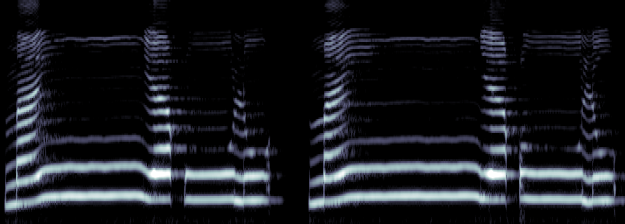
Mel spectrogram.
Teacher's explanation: ہم ادغام ناقص کر رہے ہیں، غنے کے ساتھ ادغام کریں گے۔ مَن يَقُولُ، مَن يَقُولُ، یقول، قو میں واو مدہ، لام کو ہم پیش کی حرکت کے ساتھ معروف پڑھیں گے جلد۔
